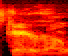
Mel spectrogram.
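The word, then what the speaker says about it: Karo: I mean, that's the syrup is Cairo, isn't it? But that's spelled C-A-R-O.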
